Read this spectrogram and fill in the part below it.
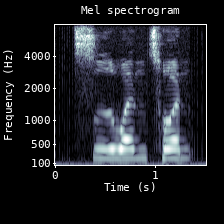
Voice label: "cun", Chinese; phonetics; bpmf

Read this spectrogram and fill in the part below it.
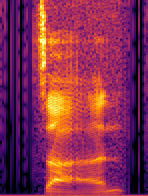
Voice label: "zen3", Chinese

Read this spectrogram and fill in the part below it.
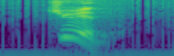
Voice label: "jun4", Chinese

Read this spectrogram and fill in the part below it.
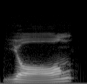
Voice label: "yong3", Chinese

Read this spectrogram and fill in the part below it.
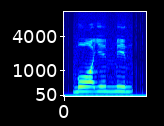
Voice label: "min", Chinese; phonetics

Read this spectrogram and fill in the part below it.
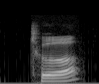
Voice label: "che2", chinese

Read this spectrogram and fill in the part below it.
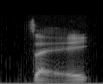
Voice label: "zei3", Chinese

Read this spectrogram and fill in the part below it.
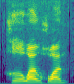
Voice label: "huan", Chinese; phonetics; bpmf

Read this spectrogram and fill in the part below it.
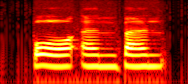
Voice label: ben, Chinese Phonetics

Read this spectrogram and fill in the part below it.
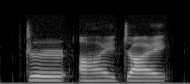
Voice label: "zhai", Chinese

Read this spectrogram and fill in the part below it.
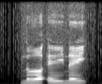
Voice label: "nei", Chinese; phonetics

